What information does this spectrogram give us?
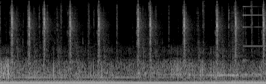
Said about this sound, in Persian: از طرفی صدای ماشین تایپ را دوست دارم.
